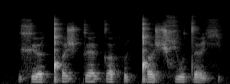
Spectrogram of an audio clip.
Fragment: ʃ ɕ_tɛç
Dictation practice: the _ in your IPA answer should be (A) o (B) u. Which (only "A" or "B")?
B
